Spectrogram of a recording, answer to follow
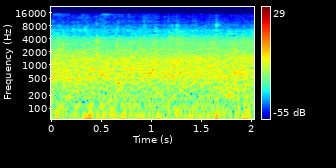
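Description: Rain pouring steadily, with runoff water splashing down from a leaky, crooked piece of gutter.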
